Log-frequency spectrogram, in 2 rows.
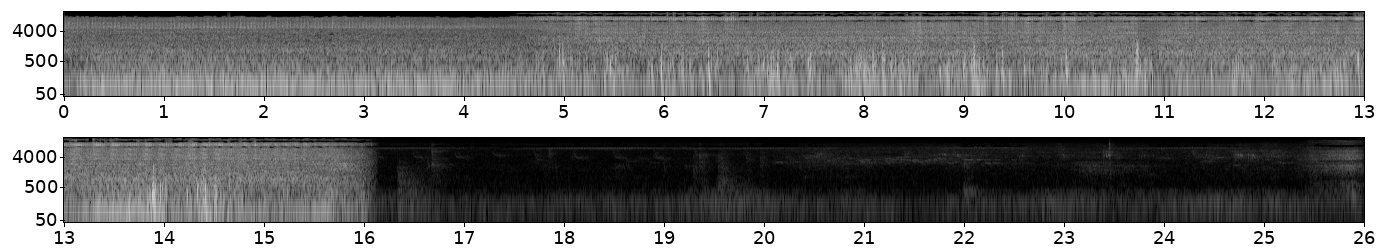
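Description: Benelli TRK 502X motorcycle riding at speed: heavy wind buffeting on the bike-mounted camera microphone over engine and road noise. It cuts off suddenly about 16 seconds in, leaving a much quieter faint low hum.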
